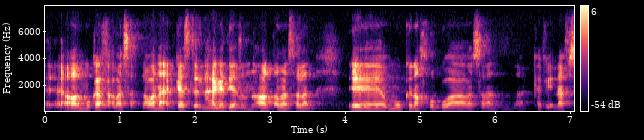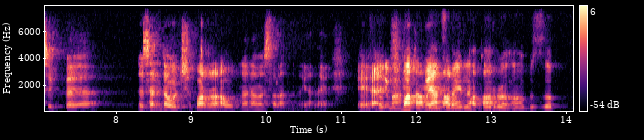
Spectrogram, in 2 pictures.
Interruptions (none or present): present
